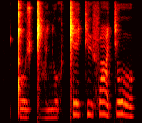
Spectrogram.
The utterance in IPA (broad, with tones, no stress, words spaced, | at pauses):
ǃo˩ʒ ǁɑ̤˩ʎo˩x ǁe˥˨cy˥˨f ɑ˥˨co˥˨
